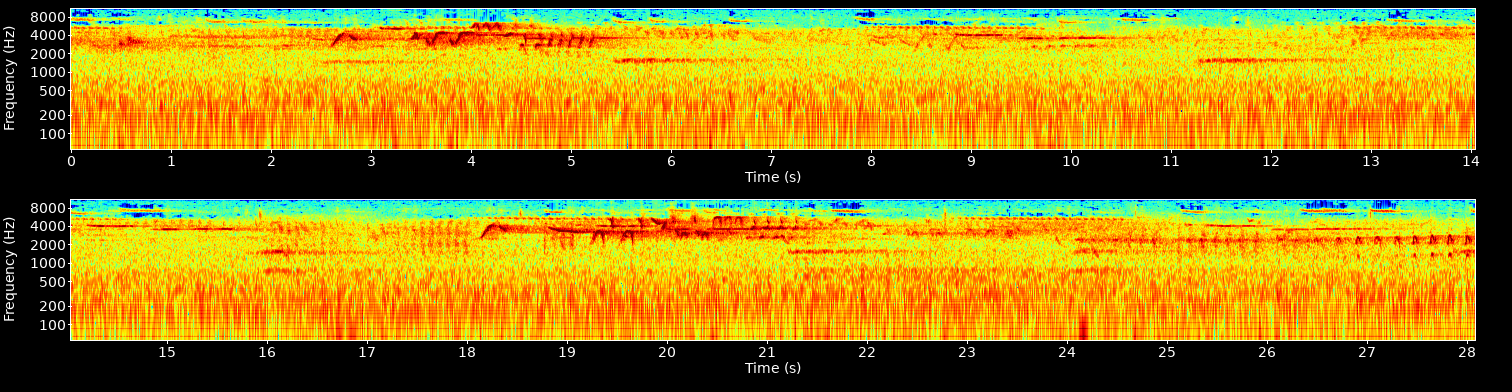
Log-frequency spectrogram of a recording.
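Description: Several birds calling: repeated short whistled notes over a faint steady background, with louder bursts of quick rising chirps about three seconds in and again about eighteen seconds in, and a fast, evenly pulsing call starting near the end.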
